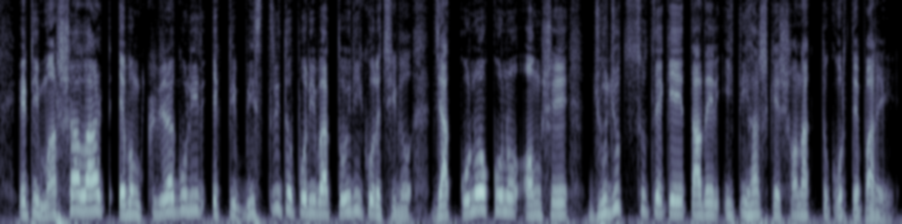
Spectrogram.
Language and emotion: Bengali, neutral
